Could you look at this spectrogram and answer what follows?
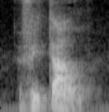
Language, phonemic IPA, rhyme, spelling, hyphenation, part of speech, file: Dutch, /viˈtaːl/, -aːl, vitaal, vi‧taal, adjective, Nl-vitaal.ogg
- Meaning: 1. vital, lively 2. vital, vitally important, essential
